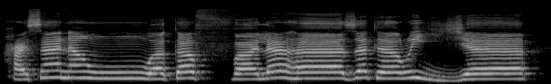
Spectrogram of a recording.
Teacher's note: یہاں پر ادغام ہوگا، تھوڑا سا غننے کے ساتھ پڑھیں گے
